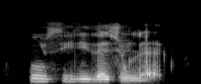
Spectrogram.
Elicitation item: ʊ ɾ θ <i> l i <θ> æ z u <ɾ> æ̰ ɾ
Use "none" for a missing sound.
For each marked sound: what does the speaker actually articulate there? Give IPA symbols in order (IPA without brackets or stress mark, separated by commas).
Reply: i, ð, l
